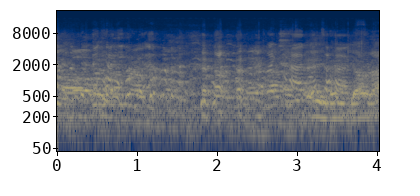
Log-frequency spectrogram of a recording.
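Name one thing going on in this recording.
A woman laughs nearby.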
